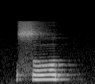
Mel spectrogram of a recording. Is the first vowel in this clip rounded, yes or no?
yes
